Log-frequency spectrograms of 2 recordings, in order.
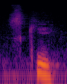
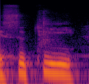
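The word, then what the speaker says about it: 好き: word for like uh and it's pronounced ki ski so the uh isn't for you can't you don't say suki unless you're being very slow and careful and it's still a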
